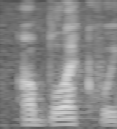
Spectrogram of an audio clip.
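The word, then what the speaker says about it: obloquy: O B L O Q U Y OI oblqui is the pron correct pronunciation.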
